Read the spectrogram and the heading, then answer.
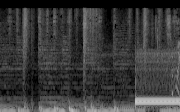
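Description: A steady telephone dial tone on a studio phone line starts abruptly partway through and holds loud and unbroken to the end, preceded by a few seconds of crackly line noise and clicks.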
